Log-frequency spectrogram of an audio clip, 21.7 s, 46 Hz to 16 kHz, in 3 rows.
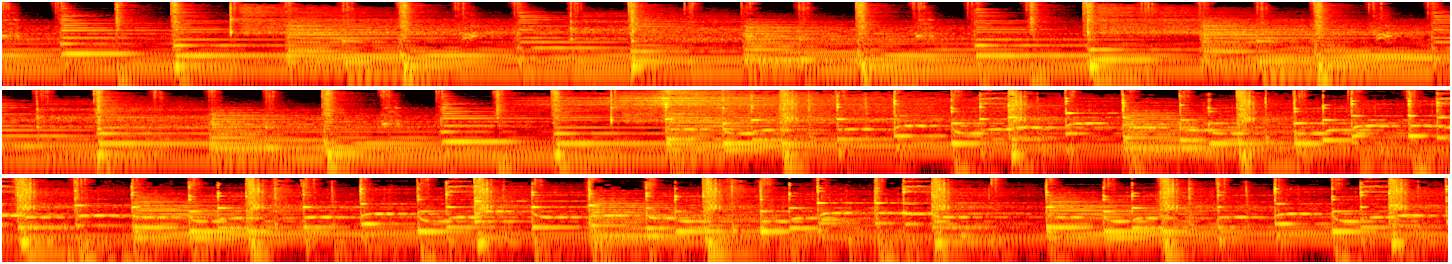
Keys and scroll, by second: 1.6 space, 2.1 a, 2.6 i, 4.5-8.7 typing, 10.2 2, 10.6 3, 11.0 Escape, 13.2 t, 14.4 4, 14.6 space, 17.6 space, 18.6-20.7 typing, 21.4 Escape.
